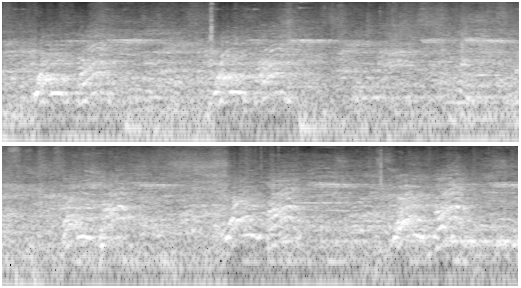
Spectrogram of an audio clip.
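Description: Many sandals shuffle and scrape on the road.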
